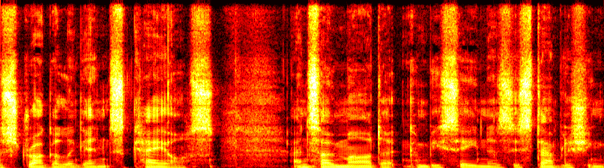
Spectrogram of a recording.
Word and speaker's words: Marduk: is the dragon mushushu marduk whose name was likely originally pronounced as marotuk was associated with the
